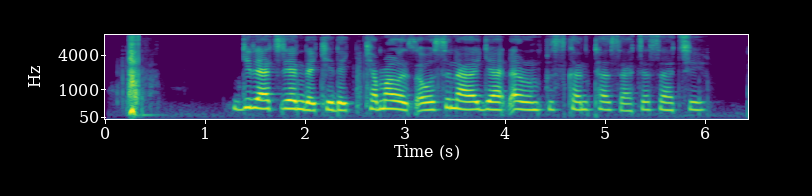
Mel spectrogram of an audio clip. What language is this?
Hausa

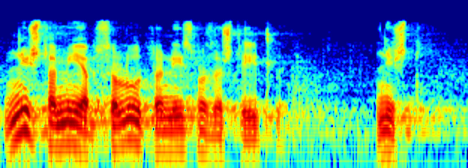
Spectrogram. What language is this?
Croatian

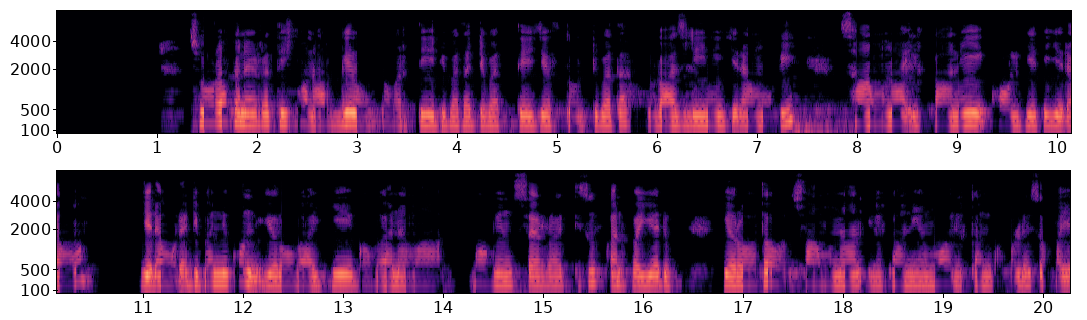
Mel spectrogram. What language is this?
Oromo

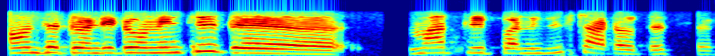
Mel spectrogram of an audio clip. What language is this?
Telugu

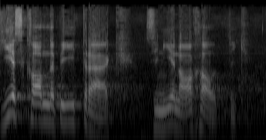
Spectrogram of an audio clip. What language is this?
Swiss German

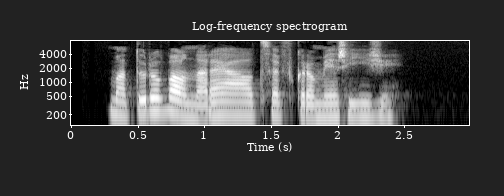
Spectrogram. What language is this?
Czech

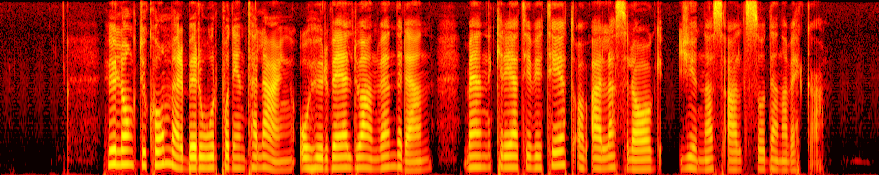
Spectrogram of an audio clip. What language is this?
Swedish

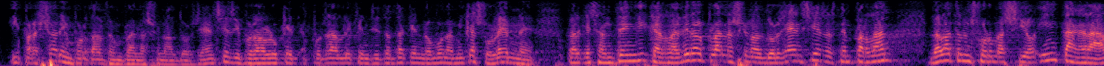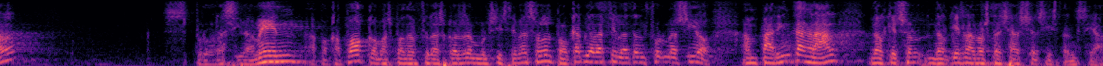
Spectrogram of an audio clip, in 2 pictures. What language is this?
Catalan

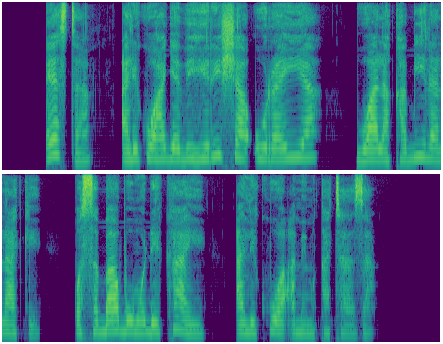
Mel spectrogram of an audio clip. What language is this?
Swahili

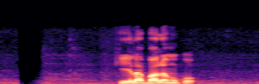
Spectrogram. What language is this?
Sinhala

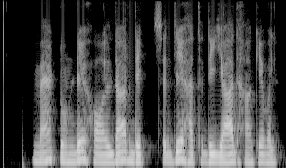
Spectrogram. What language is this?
Punjabi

